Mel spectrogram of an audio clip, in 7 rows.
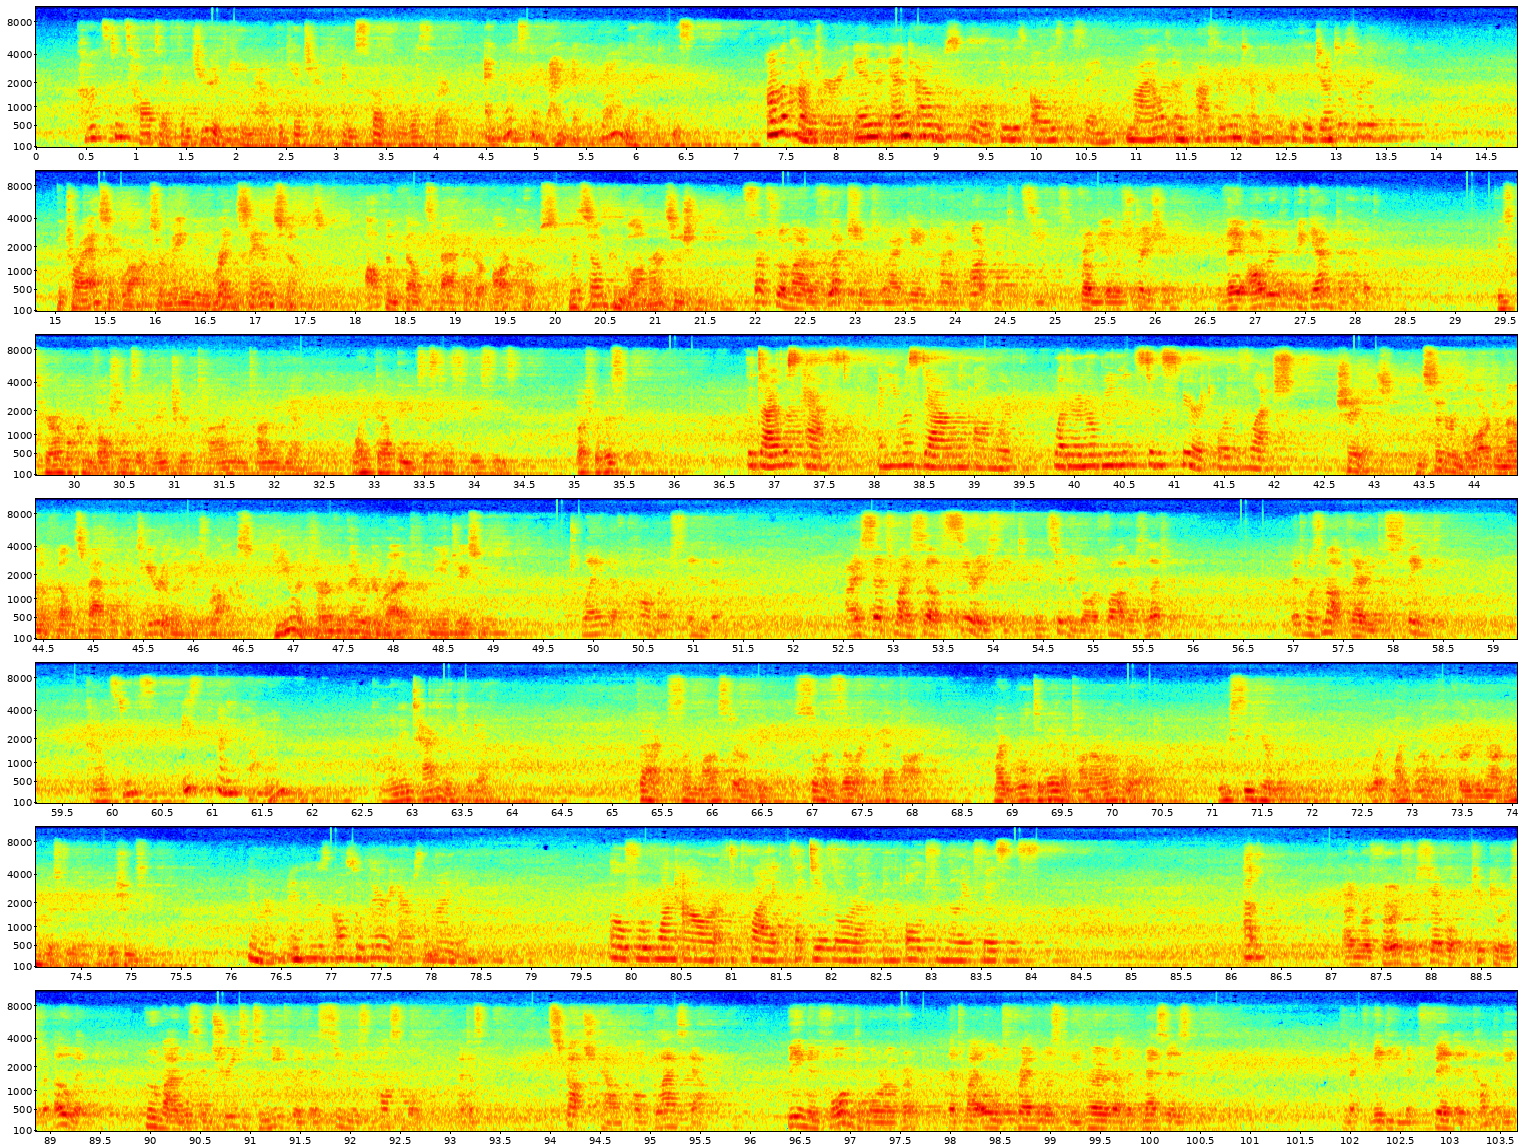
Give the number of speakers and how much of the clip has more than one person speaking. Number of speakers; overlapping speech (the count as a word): six, no overlap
